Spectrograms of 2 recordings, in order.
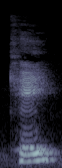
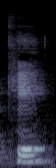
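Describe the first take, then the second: First: খেই pitched higher, with a full "ei" glide; British-style letter K. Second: খে without the closing glide; England-style letter K. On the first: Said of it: "একটা British উচ্চারণ". (British উচ্চারণে খেই) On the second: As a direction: say খে short, the England way. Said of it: "England উচ্চারণ". (ইংল্যান্ডের উচ্চারণে খে) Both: Shown as a demonstration.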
